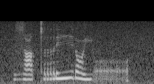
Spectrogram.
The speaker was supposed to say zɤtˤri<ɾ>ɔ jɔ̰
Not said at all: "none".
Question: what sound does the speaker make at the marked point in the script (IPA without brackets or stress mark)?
ɾ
